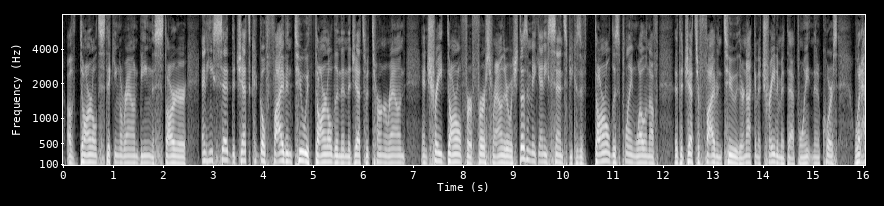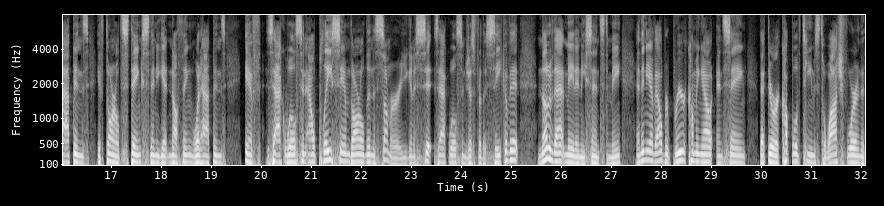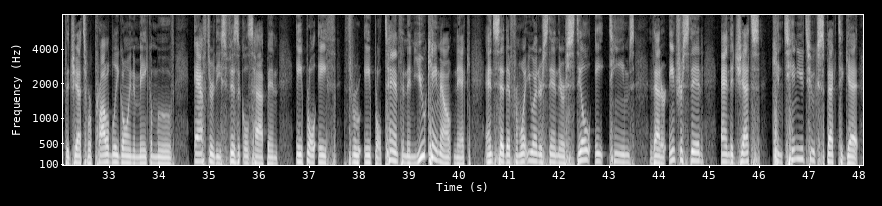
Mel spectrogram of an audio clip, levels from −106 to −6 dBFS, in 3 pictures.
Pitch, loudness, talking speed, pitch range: 140 Hz, -20 LUFS, 220 wpm, 130-155 Hz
